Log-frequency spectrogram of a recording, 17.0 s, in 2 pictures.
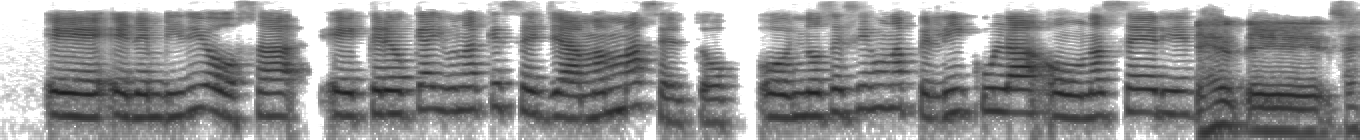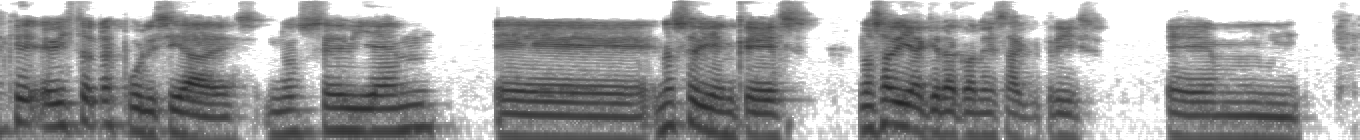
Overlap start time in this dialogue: none

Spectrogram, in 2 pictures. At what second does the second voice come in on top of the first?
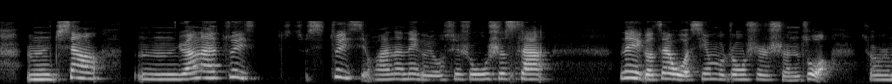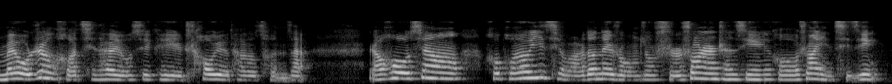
none

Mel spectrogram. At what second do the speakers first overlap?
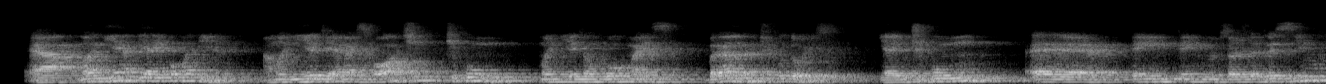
none

